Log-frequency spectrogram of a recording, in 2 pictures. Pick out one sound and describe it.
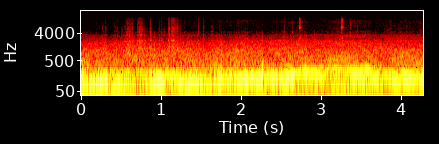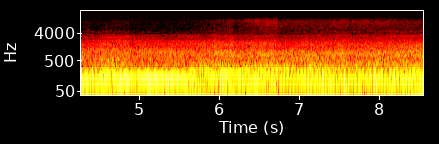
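Tyres roll and rumble on asphalt.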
